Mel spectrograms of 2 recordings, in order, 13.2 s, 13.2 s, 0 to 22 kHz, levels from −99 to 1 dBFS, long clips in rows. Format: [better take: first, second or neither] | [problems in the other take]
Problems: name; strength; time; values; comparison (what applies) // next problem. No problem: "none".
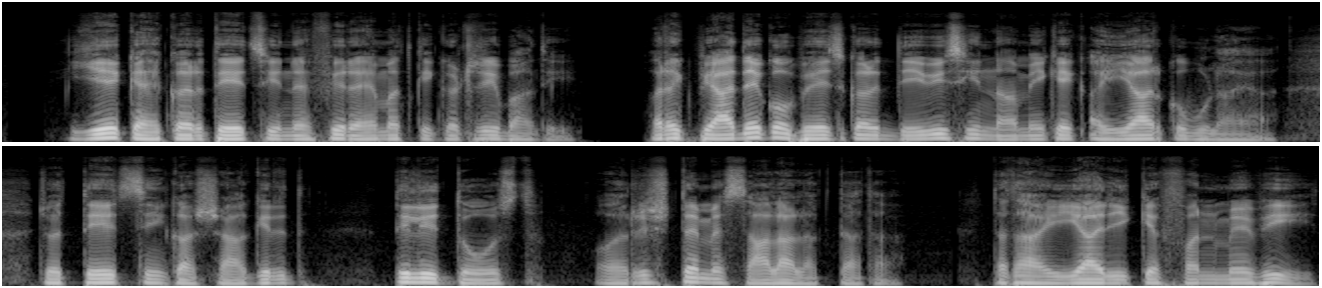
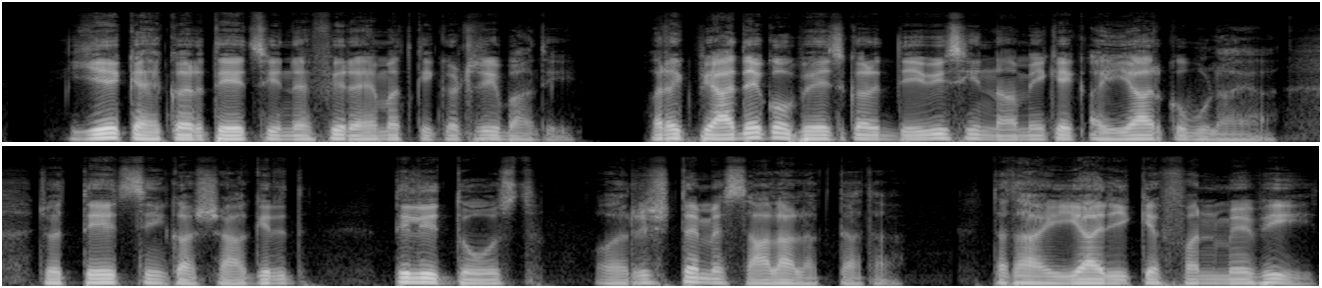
neither | none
